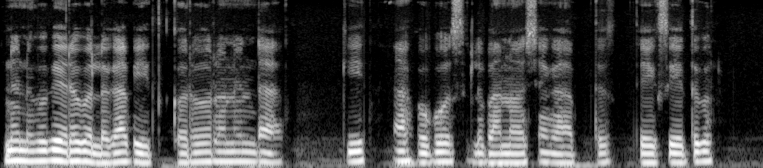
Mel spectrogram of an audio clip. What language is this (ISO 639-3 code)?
kln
